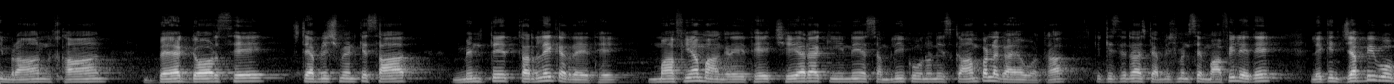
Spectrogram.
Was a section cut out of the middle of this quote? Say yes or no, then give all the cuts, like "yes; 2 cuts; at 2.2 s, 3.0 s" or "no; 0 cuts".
no; 0 cuts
